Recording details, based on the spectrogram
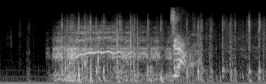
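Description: Horses neigh loudly and gallop with rapid clip-clop hooves in a Jet Li kung fu film chase, a long whinny rising over the drumming hoofbeats, followed by a second sharp neigh and continuing hoof thuds.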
